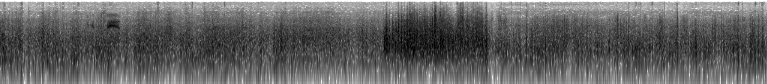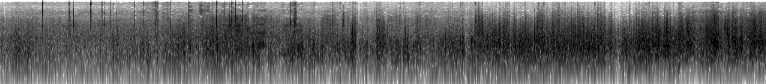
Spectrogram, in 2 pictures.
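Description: Wind buffeting the microphone in gusts, with a strong gust about eight seconds in and scattered short clicks in the middle.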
